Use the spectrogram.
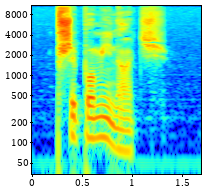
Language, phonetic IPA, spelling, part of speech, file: Polish, [ˌpʃɨpɔ̃ˈmʲĩnat͡ɕ], przypominać, verb, Pl-przypominać.ogg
